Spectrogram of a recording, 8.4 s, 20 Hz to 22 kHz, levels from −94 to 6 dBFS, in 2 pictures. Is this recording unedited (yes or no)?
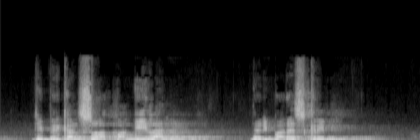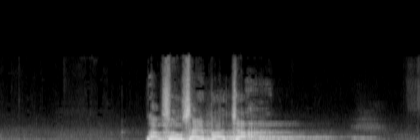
yes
